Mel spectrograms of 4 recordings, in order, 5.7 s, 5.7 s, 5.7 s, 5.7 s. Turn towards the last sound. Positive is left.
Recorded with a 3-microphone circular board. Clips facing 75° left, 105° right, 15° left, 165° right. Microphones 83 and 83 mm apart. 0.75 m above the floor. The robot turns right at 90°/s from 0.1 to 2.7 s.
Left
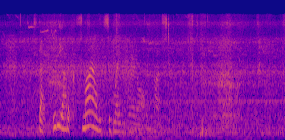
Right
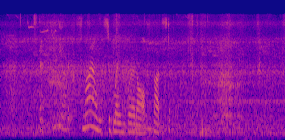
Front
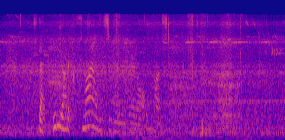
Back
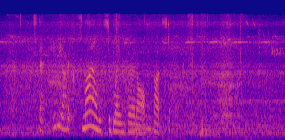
turn(degrees=-175)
